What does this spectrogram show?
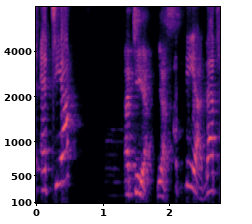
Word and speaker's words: Atia: i introduced myself because my name is ethia i would mispronouncing it it's etia yes yeah that's how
